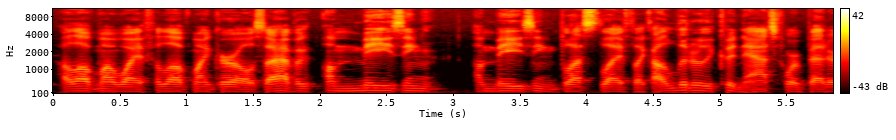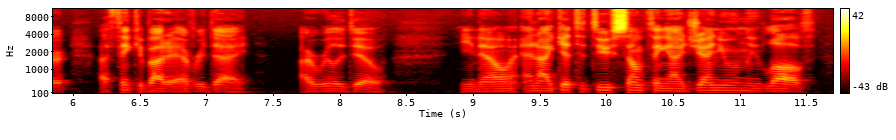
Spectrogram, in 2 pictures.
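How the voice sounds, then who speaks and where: A man's voice: deep voice, fairly bright tone, clear, resonant tone. An American man telling personal stories as a podcast interview guest, earnest and repeating phrases for emphasis. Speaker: interview guest, startup founder.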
